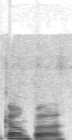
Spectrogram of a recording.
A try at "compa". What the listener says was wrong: Entonces, mi amiga dijo, ¿qué tal mi compa? Recuerda que es con O. It's with an O. Compa. compa. Mi amiga dijo, ¿qué tal mi compa?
